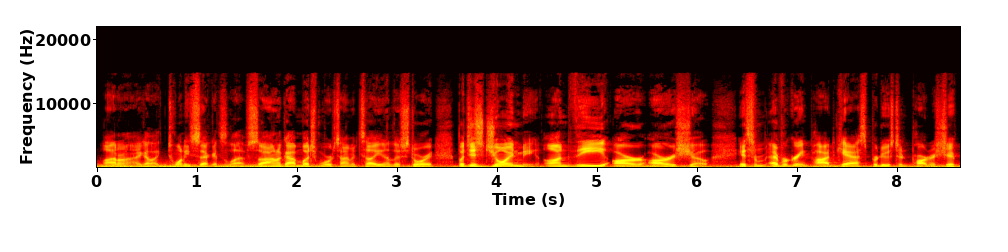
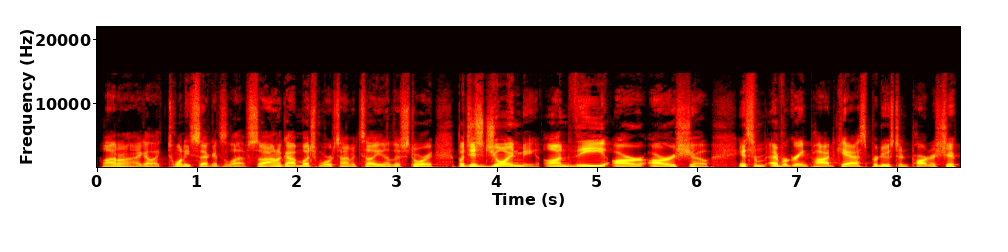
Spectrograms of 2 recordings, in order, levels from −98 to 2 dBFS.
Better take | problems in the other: second | wind noise on the microphone; occasional gusts; 20 dB below the speech

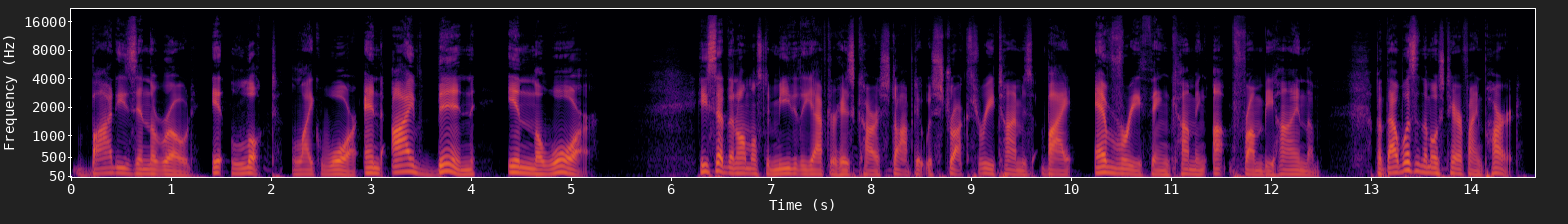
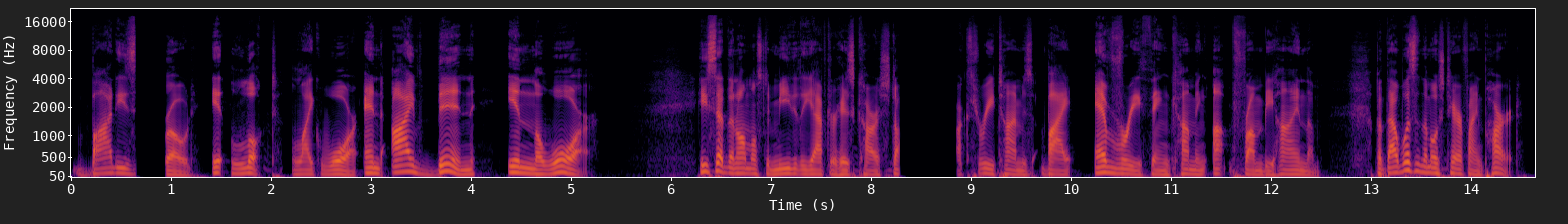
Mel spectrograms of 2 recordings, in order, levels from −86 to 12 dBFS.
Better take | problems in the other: first | audio cutting out; at 0.5 s and at 8.5 s for 0.5 s

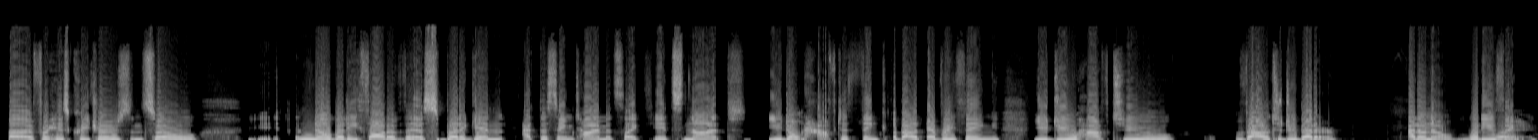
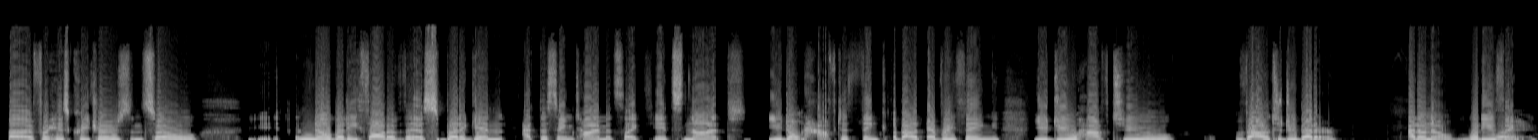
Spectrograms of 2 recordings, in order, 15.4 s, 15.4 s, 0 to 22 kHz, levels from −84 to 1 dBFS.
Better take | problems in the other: neither | distortion; heavy; 10% of the sound clipped; the same in both

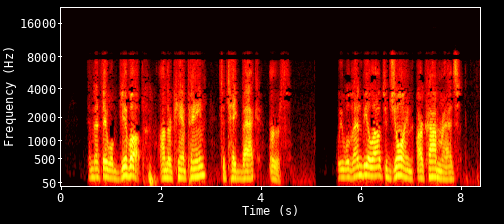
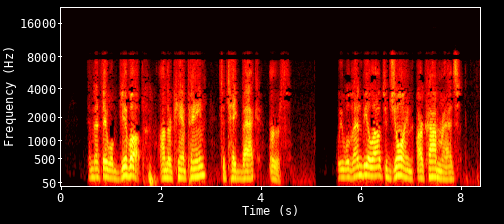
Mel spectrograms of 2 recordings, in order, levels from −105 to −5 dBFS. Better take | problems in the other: neither | garbled, watery; badly; nothing above 7.5 kHz; the same in both

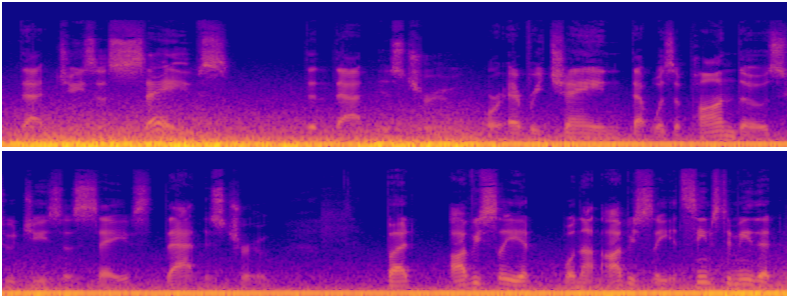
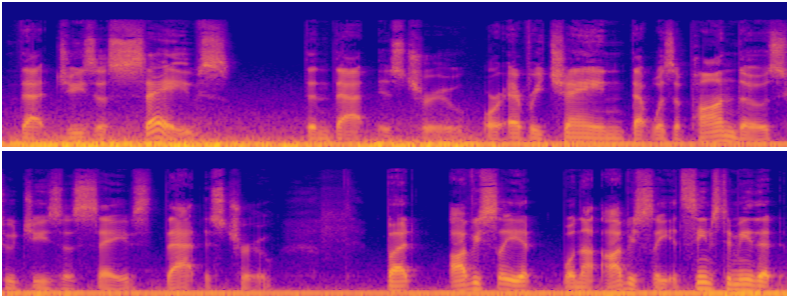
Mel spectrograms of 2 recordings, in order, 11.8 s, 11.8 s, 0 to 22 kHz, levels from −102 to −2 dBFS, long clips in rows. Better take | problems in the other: second | low rumble; loud; throughout; 3 dB below the speech; faint in the second

